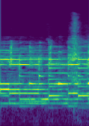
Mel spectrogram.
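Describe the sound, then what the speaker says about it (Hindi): A loud electronic ringtone plays, a bright repeating melody of tones pulsing steadily without pause, close and clear with no voices. "क्या खतरनाक रिंगटोन है भाई तेरी"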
